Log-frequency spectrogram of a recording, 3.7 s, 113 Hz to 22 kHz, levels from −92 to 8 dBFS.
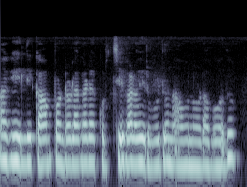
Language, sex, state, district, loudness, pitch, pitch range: Kannada, female, Karnataka, Bangalore, -14 LUFS, 225 Hz, 215-230 Hz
